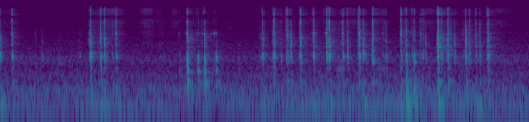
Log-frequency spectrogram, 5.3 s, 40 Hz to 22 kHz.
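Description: Both hands type with their fingertips on an Anne Pro 2 60% mechanical keyboard with plastic keycaps and a teal backlight. The result is a quick, uneven run of sharp, bright plastic clacks over a low, steady background hum. Some keystrokes land in dense bursts.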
